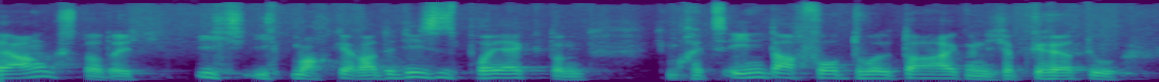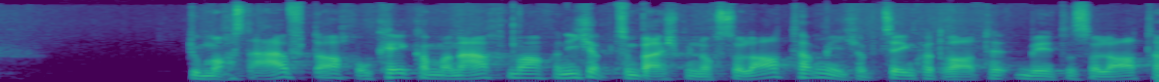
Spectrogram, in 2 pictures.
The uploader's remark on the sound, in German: Am eco2friendly Day im Kultur- und Kongresszentrum Luzern einen Vortrag zum Thema Erdöl gehalten.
